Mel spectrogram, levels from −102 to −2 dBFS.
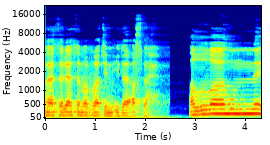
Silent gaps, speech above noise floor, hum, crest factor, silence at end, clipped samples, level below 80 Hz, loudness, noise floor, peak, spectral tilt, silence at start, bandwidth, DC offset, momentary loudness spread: none; 33 dB; none; 12 dB; 0 s; under 0.1%; -44 dBFS; -20 LUFS; -52 dBFS; -8 dBFS; -7.5 dB/octave; 0 s; 10.5 kHz; under 0.1%; 12 LU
